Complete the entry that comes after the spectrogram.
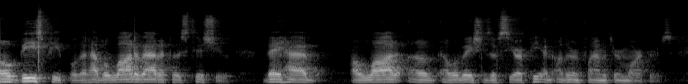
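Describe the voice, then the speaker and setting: Very fast and fairly low in pitch, a man's voice carries vocal fry. His intonation stays fairly even. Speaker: physician. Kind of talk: educational talk to camera. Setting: recording to camera.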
